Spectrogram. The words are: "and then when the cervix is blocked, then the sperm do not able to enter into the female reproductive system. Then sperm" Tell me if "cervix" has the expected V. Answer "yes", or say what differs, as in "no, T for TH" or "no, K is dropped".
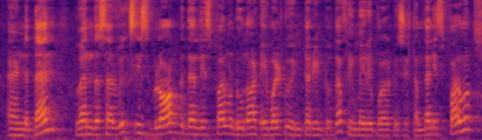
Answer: yes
